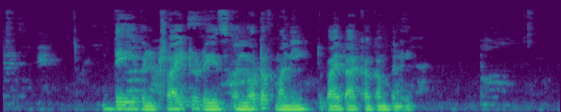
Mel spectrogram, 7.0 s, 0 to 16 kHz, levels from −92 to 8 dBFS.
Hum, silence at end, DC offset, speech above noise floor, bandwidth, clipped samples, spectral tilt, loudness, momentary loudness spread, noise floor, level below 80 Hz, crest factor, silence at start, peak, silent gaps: none; 0.95 s; under 0.1%; 37 dB; 11.5 kHz; under 0.1%; -8 dB/octave; -20 LUFS; 7 LU; -56 dBFS; -42 dBFS; 16 dB; 0.5 s; -4 dBFS; none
